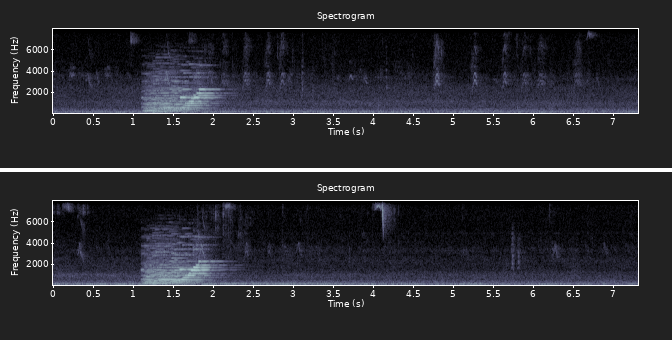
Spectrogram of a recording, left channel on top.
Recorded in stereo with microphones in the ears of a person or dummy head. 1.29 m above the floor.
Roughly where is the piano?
Right.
